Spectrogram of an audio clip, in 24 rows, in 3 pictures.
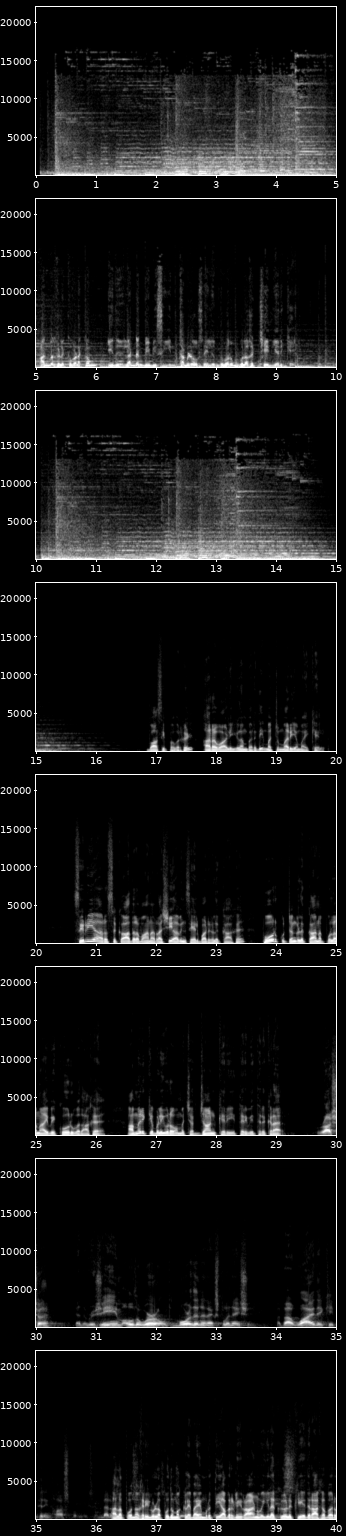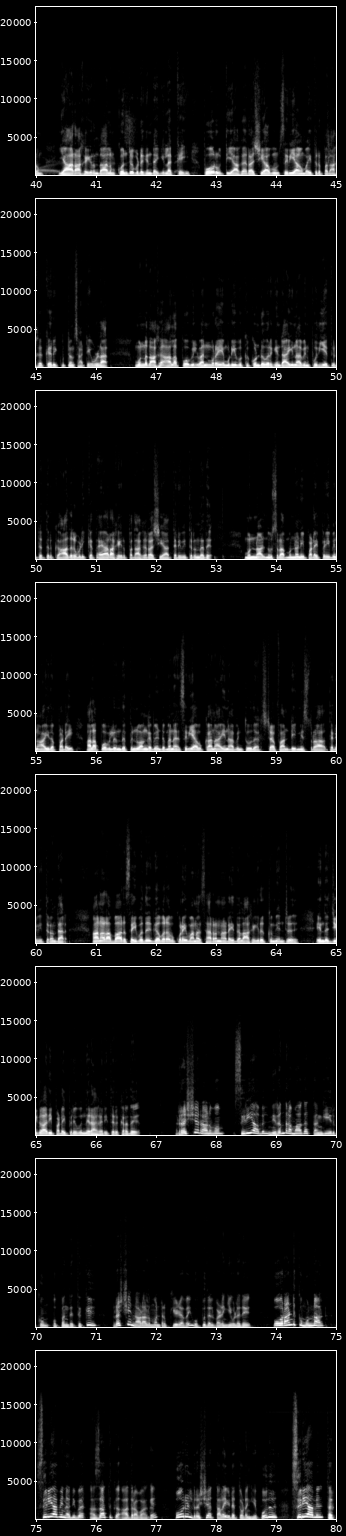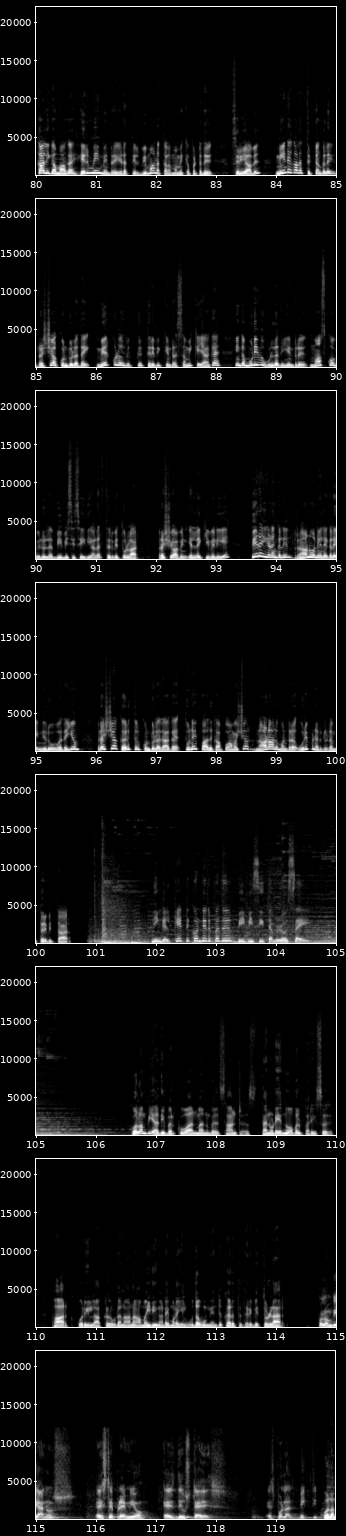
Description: இன்றைய (அக்டோபர் 7ம் தேதி ) பிபிசி தமிழோசை செய்தியறிக்கை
